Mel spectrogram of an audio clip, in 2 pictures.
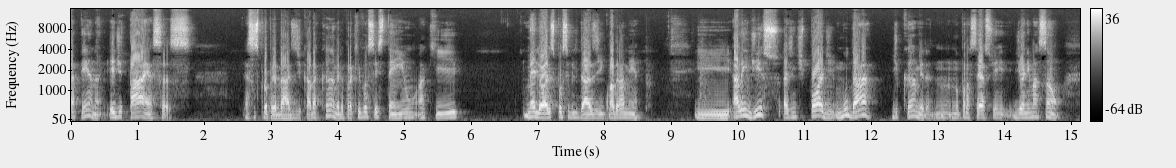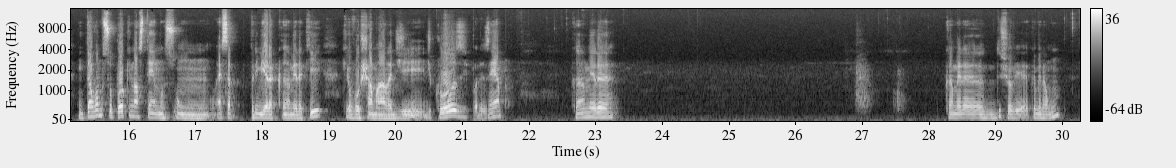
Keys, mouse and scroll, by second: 11.5 click, 13.7-14.4 ctrl+middle drag, 20.1 click, 21.3 click, 22.5-23.2 typing, 29.9 1, 30.1 Return.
